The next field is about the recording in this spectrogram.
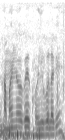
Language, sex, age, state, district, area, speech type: Assamese, male, 18-30, Assam, Lakhimpur, rural, spontaneous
